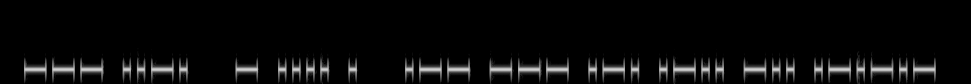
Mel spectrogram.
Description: Morse code, heard as a keyed tone, about 17 wpm, 700 Hz. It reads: OF THE WORLD.
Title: Sentences from Top 1000 Words - Review Part 5 - 17wpm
